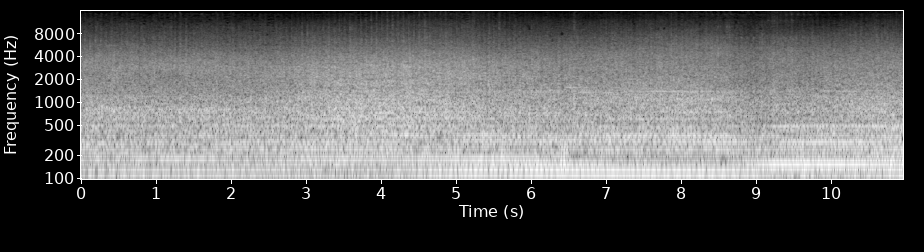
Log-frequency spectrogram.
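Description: Diesel engines of parked semi trucks idling, a steady low drone. It grows a little louder about three seconds in, and the pitch of the hum shifts around six and a half and again nine seconds in.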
